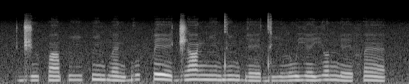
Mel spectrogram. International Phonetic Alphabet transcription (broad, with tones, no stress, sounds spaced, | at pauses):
d͡ʒ ɨ˨ p ã˧ p iː˧ p ĩ˧ b ɛ̃˨ ɡ͡b u˧ k͡p eː˦˨ d͡ʒ ã˦ ŋ ĩ˧ d ĩ˦ ɡ͡b eː˨ d iː˨ l u˧ j e˧ j ə˦ ŋ eː˨ f ɛ̃˦˨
